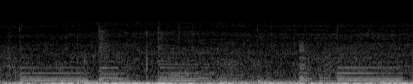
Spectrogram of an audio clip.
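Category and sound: nature, waterfall splashing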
